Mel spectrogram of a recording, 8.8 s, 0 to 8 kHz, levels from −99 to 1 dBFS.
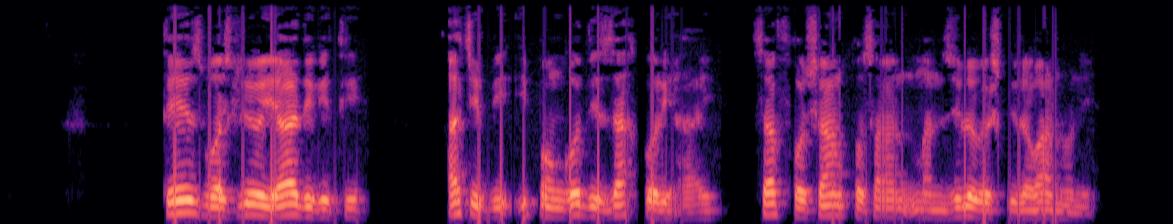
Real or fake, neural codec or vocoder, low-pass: real; none; 7.2 kHz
